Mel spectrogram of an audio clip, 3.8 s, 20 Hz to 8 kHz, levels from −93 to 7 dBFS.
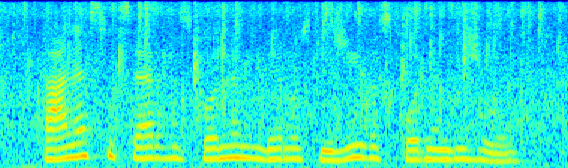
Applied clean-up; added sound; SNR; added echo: none; Rain; 8 dB; none.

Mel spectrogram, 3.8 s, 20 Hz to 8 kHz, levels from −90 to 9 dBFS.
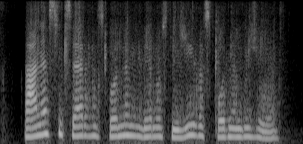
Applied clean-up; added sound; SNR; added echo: neural mask model RNNoise.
